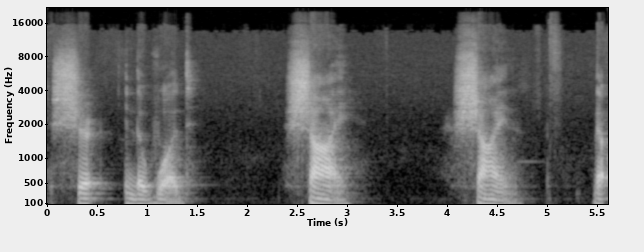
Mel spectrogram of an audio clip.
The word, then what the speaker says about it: shi: Sh is an aspirated consonant, and you can almost find the same way as when we pronounce zh and ch. To make the sh sound, first, you need to turn up the tip of your tongue toward, but not touch the hard palate, please.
